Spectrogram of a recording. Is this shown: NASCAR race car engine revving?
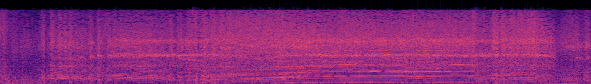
yes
